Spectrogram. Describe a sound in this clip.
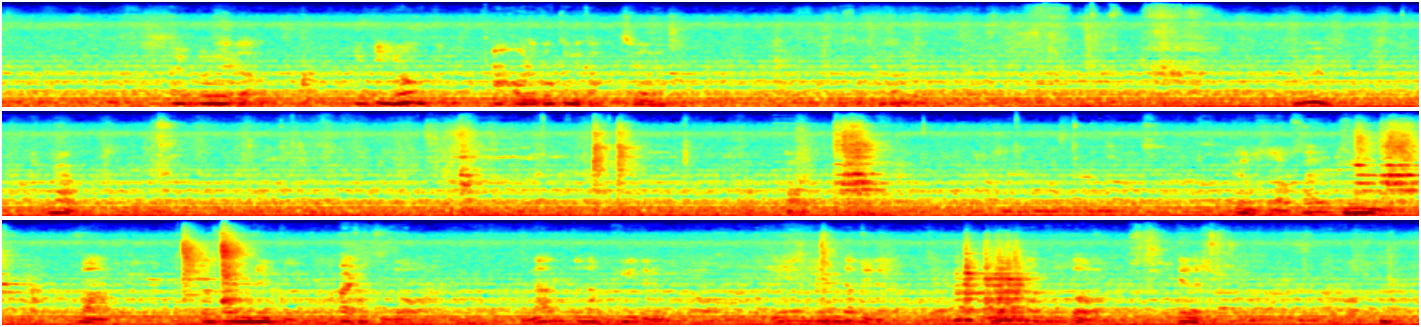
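Chopsticks and spoons clink against bowls.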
